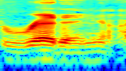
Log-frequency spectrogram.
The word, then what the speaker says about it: Reading: It's spelled Reading, but it's pronounced Redding.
